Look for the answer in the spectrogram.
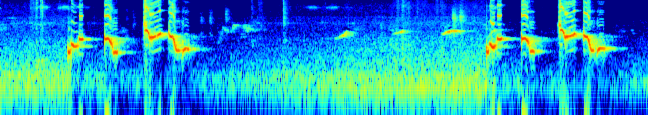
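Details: Cucak rowo singing a long ropelan song: loud, gurgling, swooping phrases, then a spell of faint, thin, spaced whistles, then another burst of strong liquid notes.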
